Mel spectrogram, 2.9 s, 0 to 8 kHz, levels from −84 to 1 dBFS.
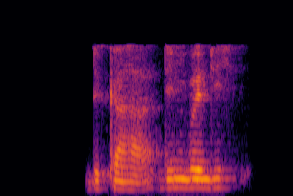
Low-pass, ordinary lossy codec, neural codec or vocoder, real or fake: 7.2 kHz; AAC, 16 kbps; codec, 24 kHz, 0.9 kbps, WavTokenizer, medium speech release version 2; fake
